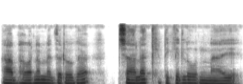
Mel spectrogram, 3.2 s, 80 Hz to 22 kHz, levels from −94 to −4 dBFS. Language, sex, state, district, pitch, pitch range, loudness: Telugu, male, Telangana, Hyderabad, 120 Hz, 115-125 Hz, -22 LUFS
